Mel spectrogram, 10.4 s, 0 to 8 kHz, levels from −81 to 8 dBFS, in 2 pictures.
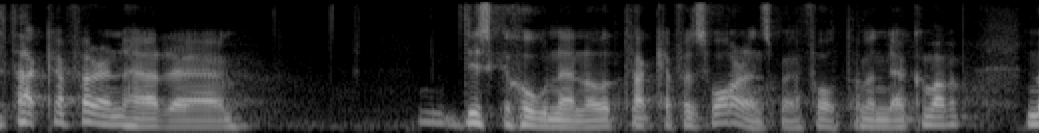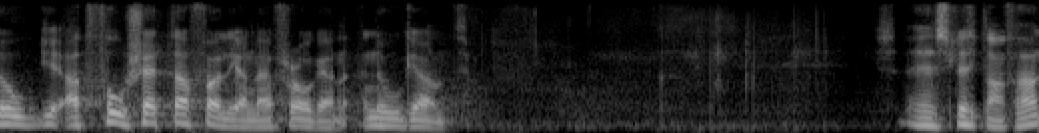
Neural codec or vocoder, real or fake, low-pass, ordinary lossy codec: codec, 16 kHz, 0.8 kbps, ZipCodec; fake; 7.2 kHz; none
